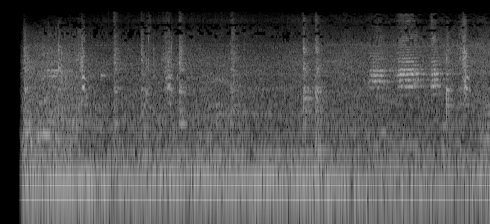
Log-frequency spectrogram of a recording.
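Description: Metal spatula scraping and clinking against a large oiled steel griddle (tawa), with sharp clicks throughout and a brief high metallic scrape about five seconds in. Under it runs a loud, steady low rumble.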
